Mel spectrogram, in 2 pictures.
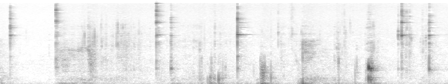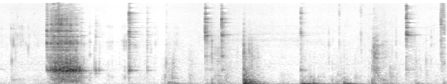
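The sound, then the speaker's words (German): Quiet sounds of someone finishing a drink from a glass: scattered light clinks and taps, one brighter ring of glass midway, then a few soft gulps and swallows. Nobody speaks. “Aber vorher trinken wir noch ganz kurz unser Getränk hier aus.”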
